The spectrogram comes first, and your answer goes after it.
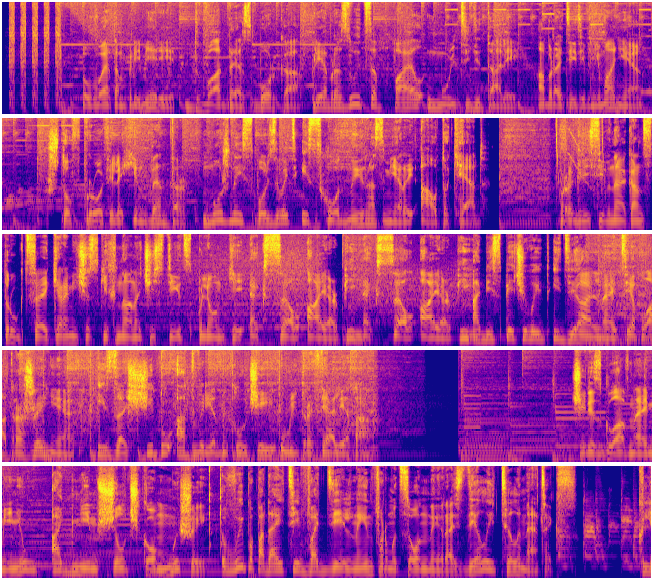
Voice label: Narration AudioBook Documentarie Educational Podcast eBook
